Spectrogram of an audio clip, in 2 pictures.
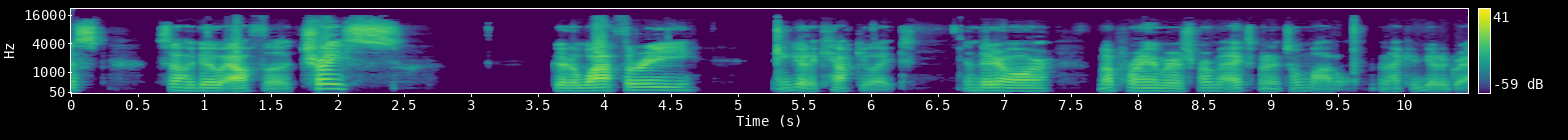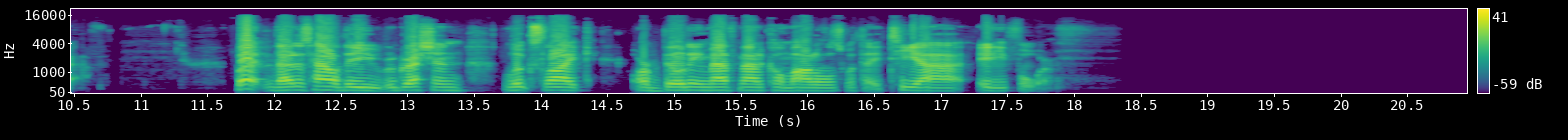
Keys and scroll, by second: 3.2 3, 4.8 Down, 5.4 Return.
